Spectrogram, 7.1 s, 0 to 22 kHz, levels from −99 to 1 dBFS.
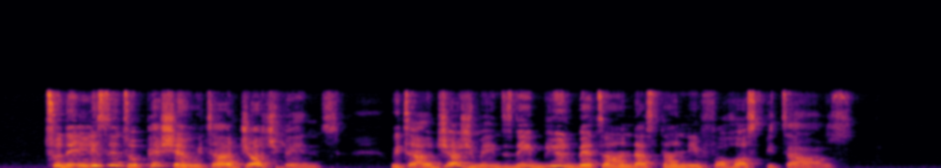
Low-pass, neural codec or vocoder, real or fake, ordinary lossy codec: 9.9 kHz; none; real; none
